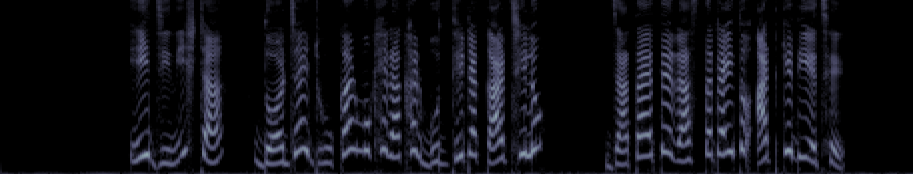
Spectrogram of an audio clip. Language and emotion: Bengali, disgusted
